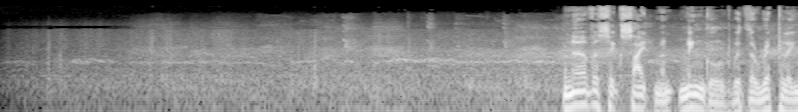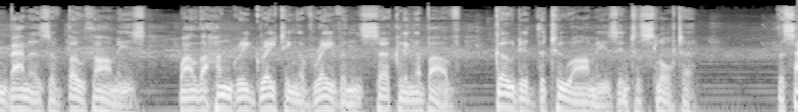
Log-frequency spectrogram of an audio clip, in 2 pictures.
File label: Narration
